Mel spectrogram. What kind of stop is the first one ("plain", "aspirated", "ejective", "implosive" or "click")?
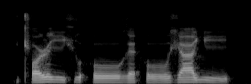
aspirated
